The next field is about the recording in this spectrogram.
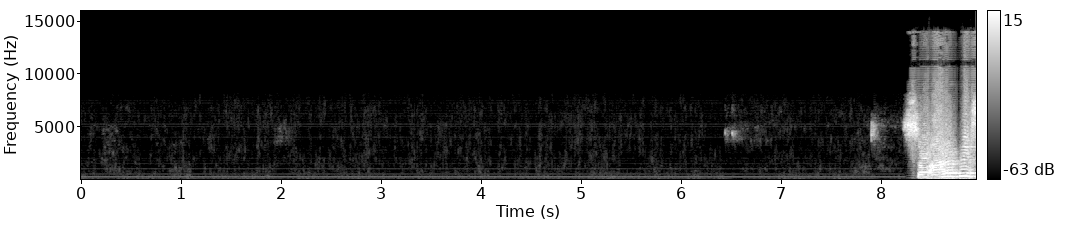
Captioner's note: no sound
